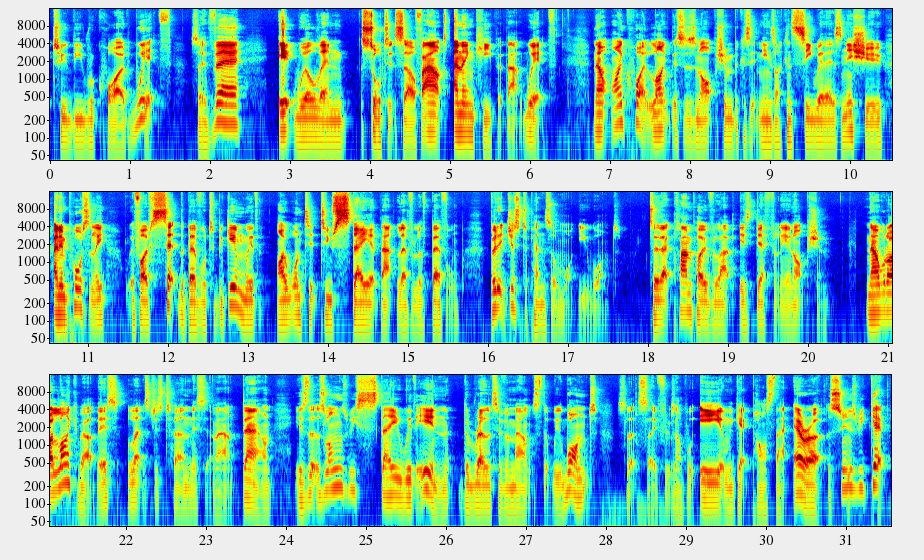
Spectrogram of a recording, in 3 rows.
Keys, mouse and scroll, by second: 6.4 click, 6.8 scroll down 1, 8.2-9.2 scroll up 1, 9.2 middle click, 11.4 middle click, 14.9 middle click, 18.3-19.1 scroll up 1, 19.2 click, 19.6-19.9 scroll down 1, 19.9 middle click, 20.9 click, 21.1 middle click, 21.5-21.9 scroll up 1, 21.9 middle click, 22.0 shift+middle click, 22.8 click, 28.3 e, 30.6 click.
